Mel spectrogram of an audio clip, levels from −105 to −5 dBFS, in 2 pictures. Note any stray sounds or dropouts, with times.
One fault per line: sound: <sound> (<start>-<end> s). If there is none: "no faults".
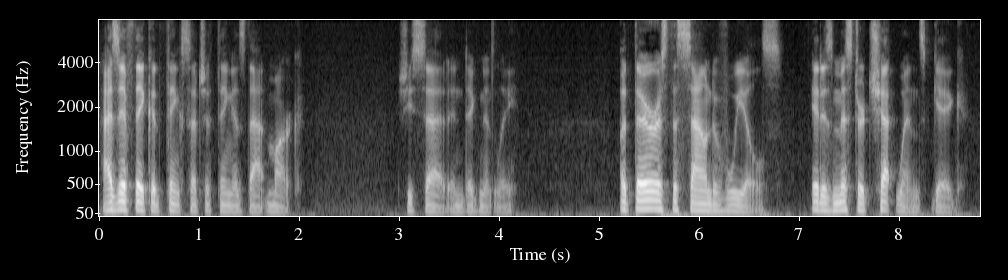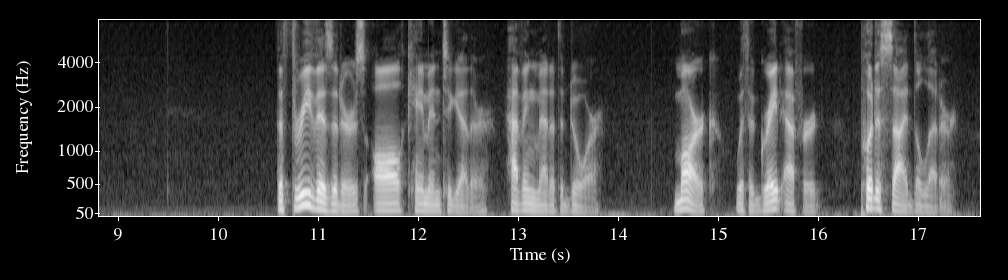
no faults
